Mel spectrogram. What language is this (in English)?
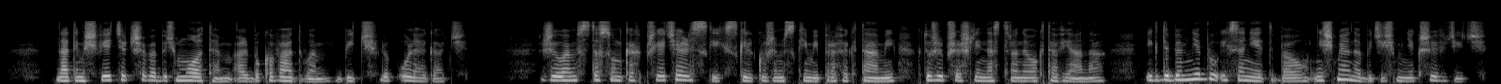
Polish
